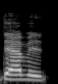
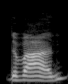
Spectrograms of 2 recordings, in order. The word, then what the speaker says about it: Devon: So after she found the connection, she was like, tell it, Devin. Devon. I keep saying Devin. Because you said Devin.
